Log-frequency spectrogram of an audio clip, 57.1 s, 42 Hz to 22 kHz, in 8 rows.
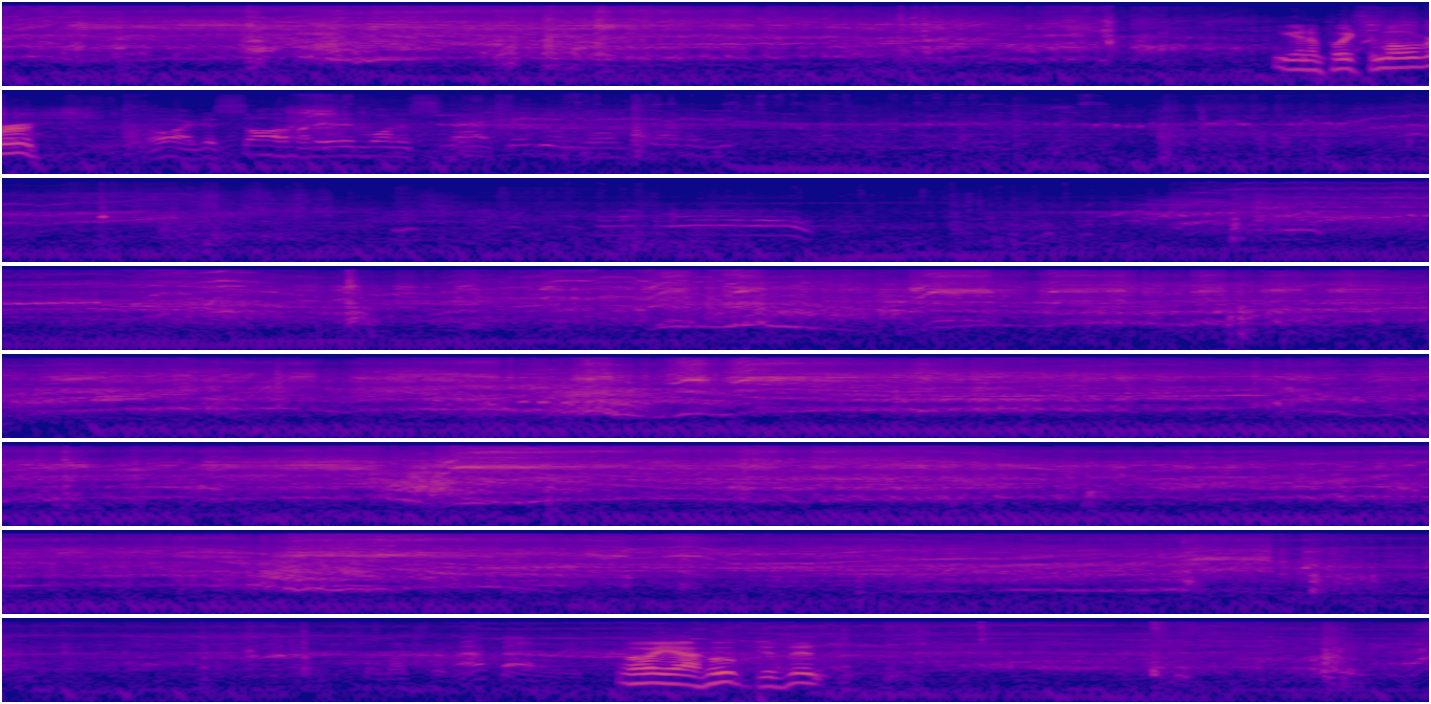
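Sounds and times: electric rc car motors whining: 0.0s - 57.0s.

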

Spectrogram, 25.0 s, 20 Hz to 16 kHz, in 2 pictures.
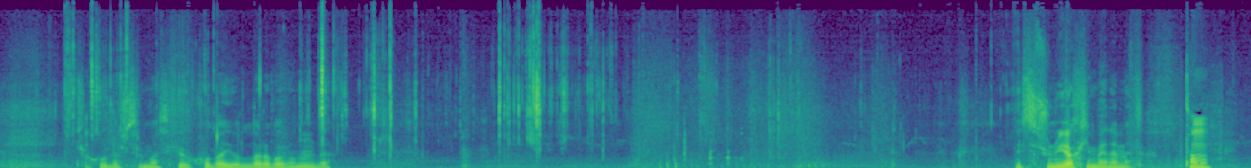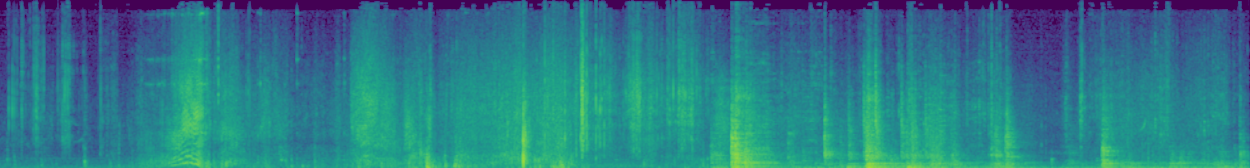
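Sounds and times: dishes clicking and knocking: 19.7s - 25.0s.

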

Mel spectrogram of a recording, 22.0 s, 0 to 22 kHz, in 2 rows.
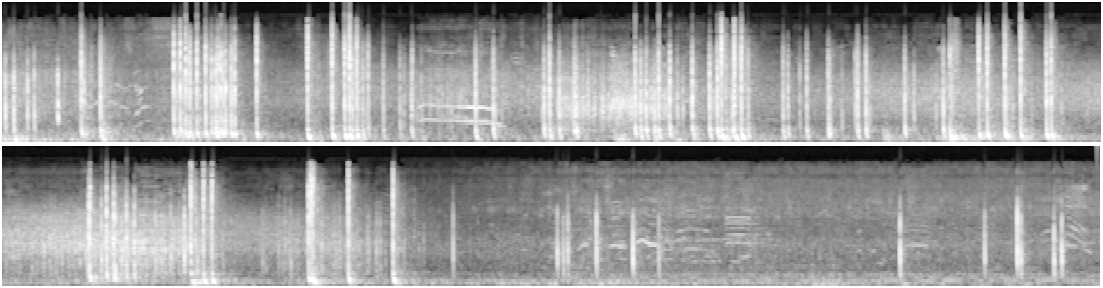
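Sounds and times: crackling hiss: 0.0s - 21.9s.

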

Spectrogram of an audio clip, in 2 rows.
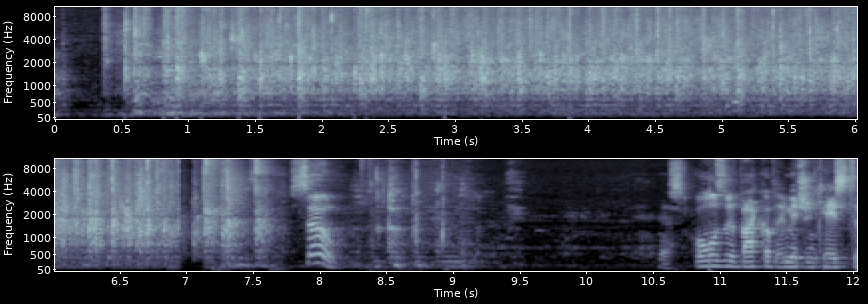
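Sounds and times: audience applauding: 0.4s - 7.7s.

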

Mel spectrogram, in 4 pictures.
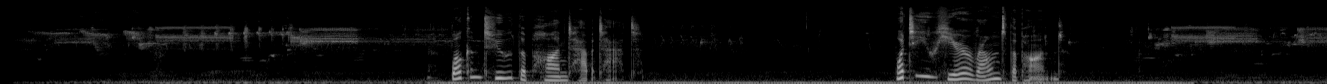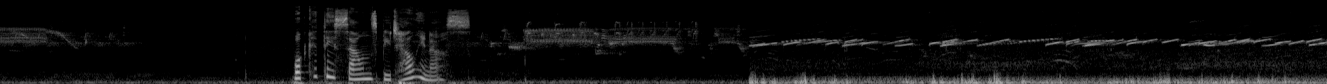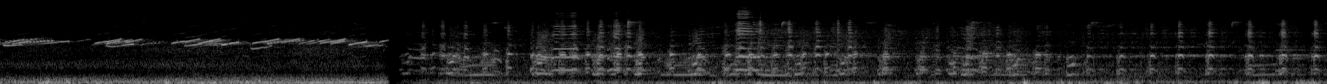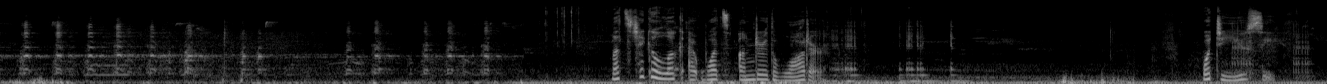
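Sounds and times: frogs calling: 1.5s - 14.0s
wind rumble on microphone: 20.8s - 53.0s
geese honking: 30.6s - 50.0s.

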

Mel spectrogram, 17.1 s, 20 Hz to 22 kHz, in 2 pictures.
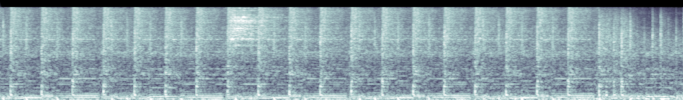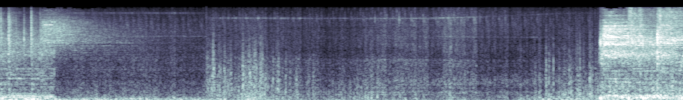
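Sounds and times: loud rock music: 0.0s - 10.0s, 16.0s - 17.0s
vehicle engine rumble: 0.0s - 17.0s.

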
